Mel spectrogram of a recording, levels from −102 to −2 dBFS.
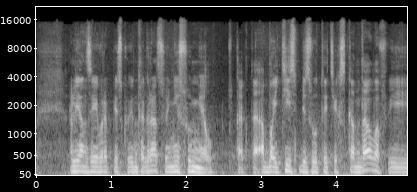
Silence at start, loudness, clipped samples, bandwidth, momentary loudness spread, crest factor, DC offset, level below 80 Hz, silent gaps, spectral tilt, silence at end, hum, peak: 0 s; -20 LUFS; under 0.1%; 17 kHz; 9 LU; 14 dB; under 0.1%; -42 dBFS; none; -5 dB/octave; 0 s; none; -8 dBFS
